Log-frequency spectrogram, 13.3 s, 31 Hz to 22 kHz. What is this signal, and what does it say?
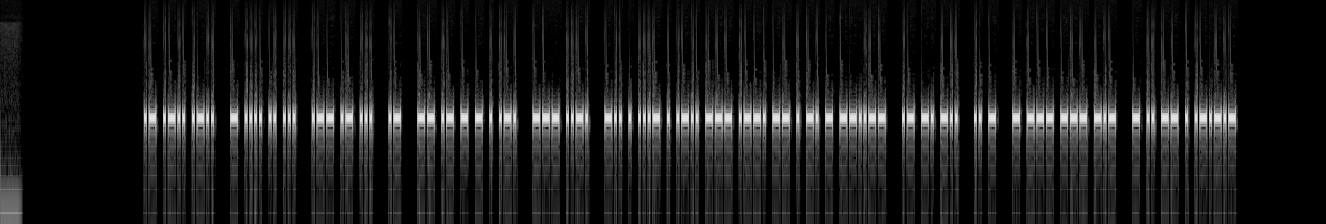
Morse code, heard as a keyed tone, about 50 wpm, 700 Hz. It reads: ALL THIS WAS A MATTER OF DEVELOPMENT, AND IT TOOK TIME.
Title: Sentences from Top 1000 Words - Review Part 4 - 50wpm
